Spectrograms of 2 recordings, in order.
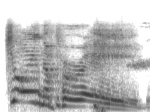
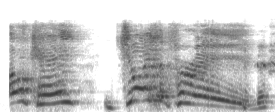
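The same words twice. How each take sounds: First: Higher, slow, laughing announcer echo; hammed-up announcer line; catchphrase. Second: Higher, slow, puzzled announcer call; mock announcer shrugging her in; baffled announcer. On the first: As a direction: quote the inside joke, cracking up. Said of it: "we just say". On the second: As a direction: wave her in, not knowing what she is. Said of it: "the guy's like".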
